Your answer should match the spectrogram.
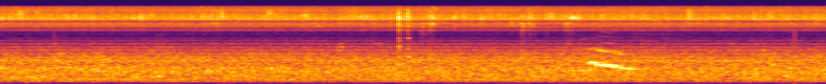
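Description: Low steady room hiss, with one short falling whine about six seconds in.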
